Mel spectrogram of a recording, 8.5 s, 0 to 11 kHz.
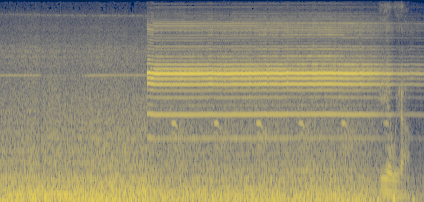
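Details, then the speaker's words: Pilatus PC-12 NGX in slow flight with flaps at maximum, high pitch angle, airspeed decaying to about 60 knots; steady high-pitched horn over engine and airflow roar; stall warning horn. "lowering the flaps even further now down to the maximum and in a moment from now you can already see the pitch here it's quite a it's quite an angle and you will hear the stall warning in a moment when we go down to as little as 60 something knots"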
